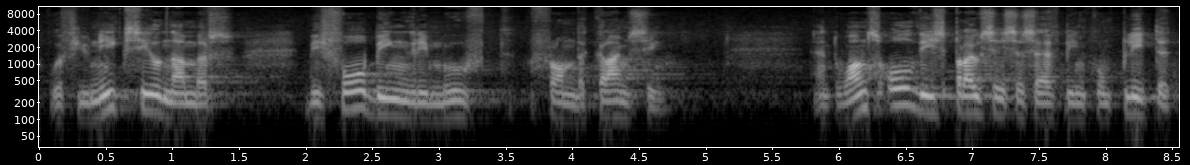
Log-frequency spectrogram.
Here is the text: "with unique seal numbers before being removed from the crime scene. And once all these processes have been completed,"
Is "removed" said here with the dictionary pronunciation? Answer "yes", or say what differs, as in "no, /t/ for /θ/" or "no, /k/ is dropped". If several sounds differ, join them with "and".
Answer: yes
